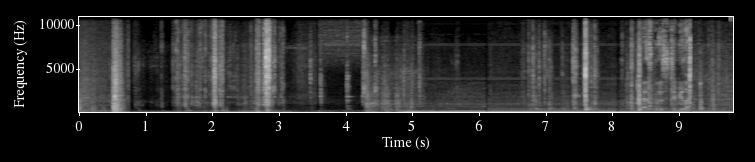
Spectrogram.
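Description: A car engine fitted with a Tomei test pipe cranks over partway through and settles into a loud, steady, deep exhaust rumble at idle, after a few earlier clicks and door or key handling noises.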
